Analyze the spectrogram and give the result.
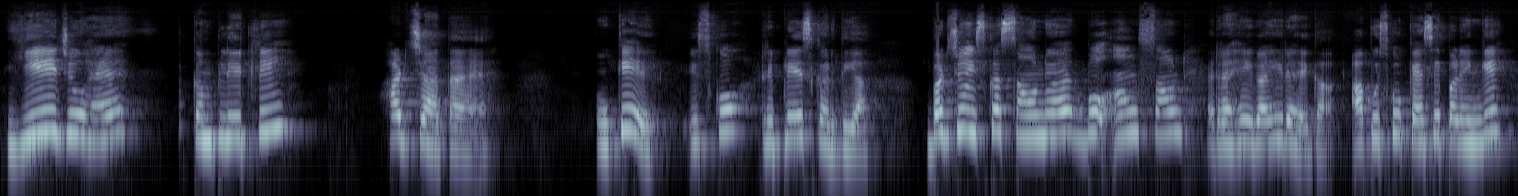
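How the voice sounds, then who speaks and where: High-pitched woman teaching Korean patiently. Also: expressive, a little mellow. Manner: patient, repeats practice words slowly, frequent "okay". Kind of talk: explanatory online lesson.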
